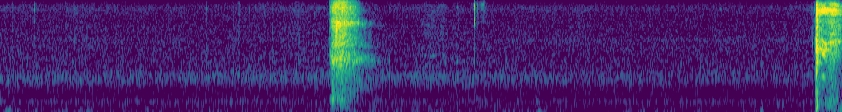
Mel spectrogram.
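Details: Person with a spring cold, sore throat and sneezy stuffy nose: two sharp, explosive sneezes a few seconds apart in a quiet room; sneezing fit.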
